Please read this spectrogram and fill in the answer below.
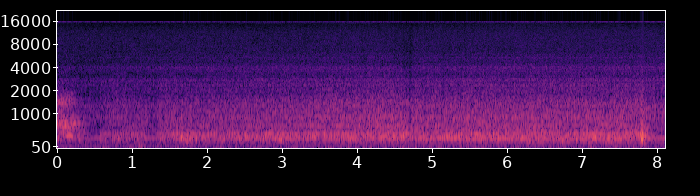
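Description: A steady low mechanical hum with faint steady tones and no speech.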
